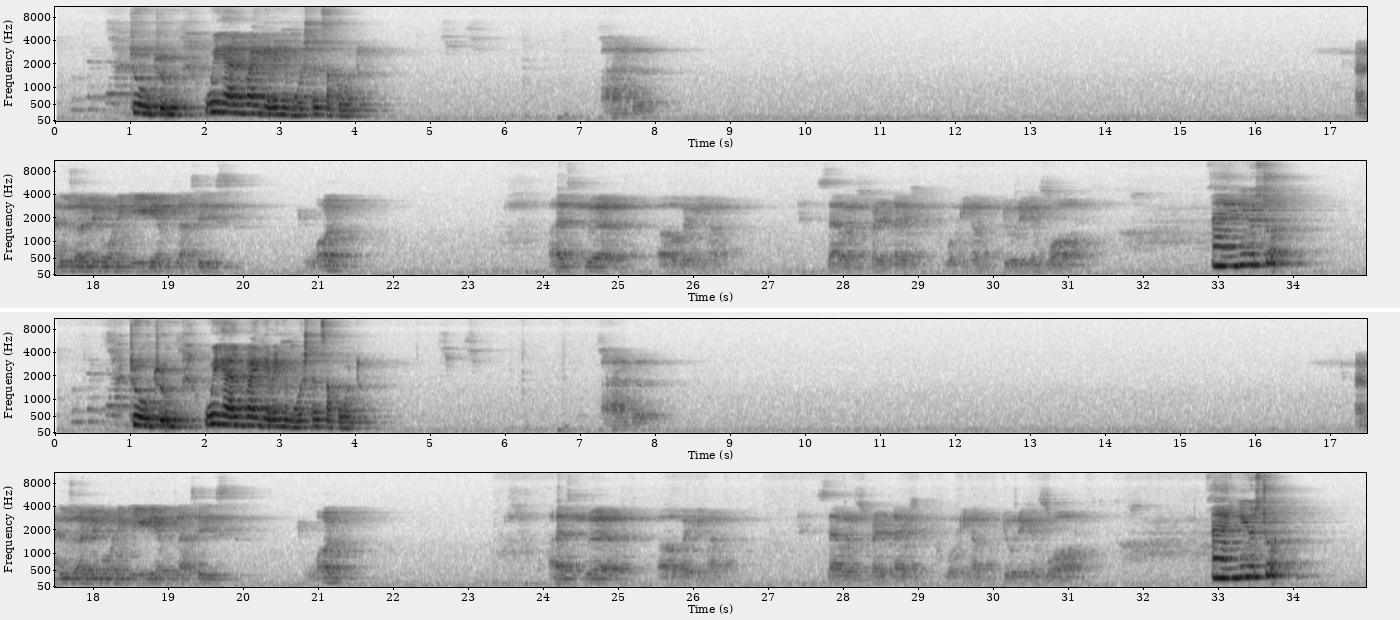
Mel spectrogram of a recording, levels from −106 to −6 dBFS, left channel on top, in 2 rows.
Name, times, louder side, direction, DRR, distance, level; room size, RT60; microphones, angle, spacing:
voice 1, 0.2-4.1 32.9-33.8, right 2 dB, 65° right, 5 dB, 0.9 m, -21 dB
voice 2, 7.3-7.9 17.3-19.8 20.8-21.3 23.5-23.8 24.1-25.1 25.5-26.4 27.7-29.1 29.3-31.2, equal, 10° right, -10 dB, 2.9 m, -40 dB
9.1 x 4.9 x 7.2 m, 1.2 s
head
